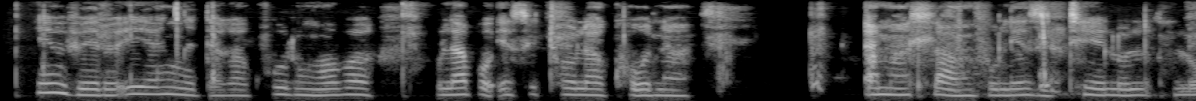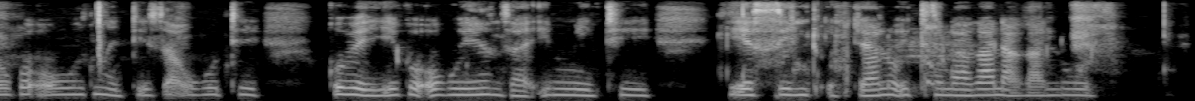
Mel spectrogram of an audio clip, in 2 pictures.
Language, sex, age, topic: North Ndebele, female, 36-49, health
